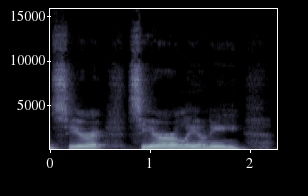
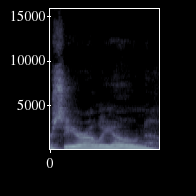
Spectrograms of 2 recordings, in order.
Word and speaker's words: Sierra Leone: In England, he worked for the resettlement of blacks in Sierra Leone, or Sierra Leone. I've heard it pronounced both ways.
